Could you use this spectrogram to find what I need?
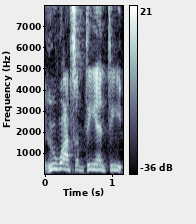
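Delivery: high-pitched, wacky character voice. Quoting a game character's voice line, doing a Dynamite impression. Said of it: "And I'm doing impressions again".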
